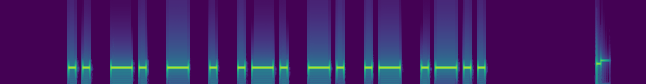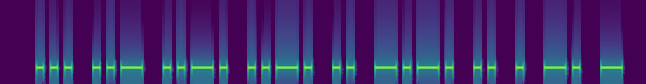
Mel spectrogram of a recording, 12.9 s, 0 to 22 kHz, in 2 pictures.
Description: Morse code, heard as a keyed tone, about 17 wpm, 700 Hz. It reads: INTERNAL SUFFICIENT
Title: Sentences from Top 1400 Words - New Word Drill Alt - 17wpm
